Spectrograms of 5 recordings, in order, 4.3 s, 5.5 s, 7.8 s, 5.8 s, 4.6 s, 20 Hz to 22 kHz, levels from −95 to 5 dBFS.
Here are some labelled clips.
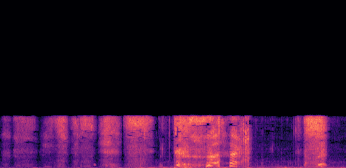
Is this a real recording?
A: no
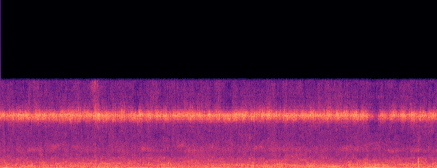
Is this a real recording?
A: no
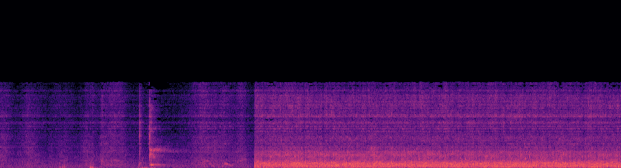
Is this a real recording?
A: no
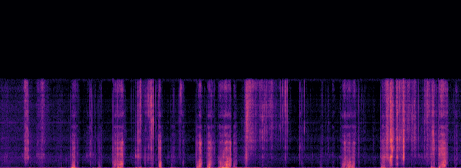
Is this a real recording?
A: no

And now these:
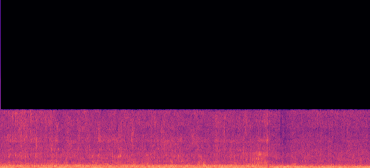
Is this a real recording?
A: no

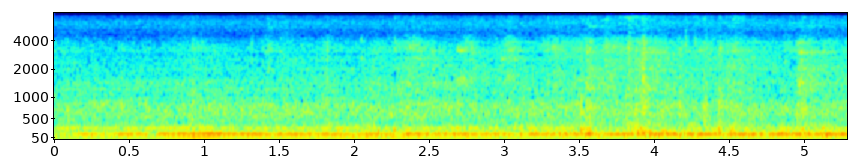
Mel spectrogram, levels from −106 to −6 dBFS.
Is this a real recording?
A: yes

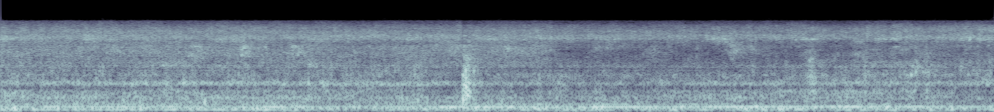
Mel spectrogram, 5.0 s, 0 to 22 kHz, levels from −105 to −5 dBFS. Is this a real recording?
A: no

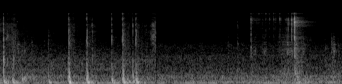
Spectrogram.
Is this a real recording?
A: yes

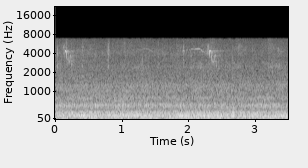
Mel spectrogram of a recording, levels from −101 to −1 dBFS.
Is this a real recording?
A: yes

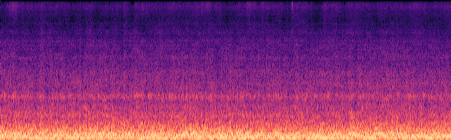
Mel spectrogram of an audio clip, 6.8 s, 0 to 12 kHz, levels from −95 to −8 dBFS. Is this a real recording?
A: no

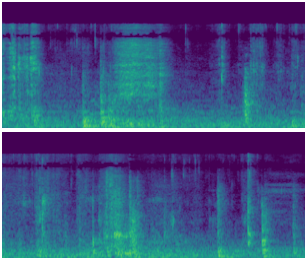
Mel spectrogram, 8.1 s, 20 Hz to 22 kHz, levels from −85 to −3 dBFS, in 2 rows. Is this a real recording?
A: yes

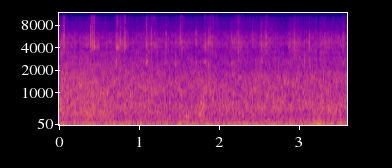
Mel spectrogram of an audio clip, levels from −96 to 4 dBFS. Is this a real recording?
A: no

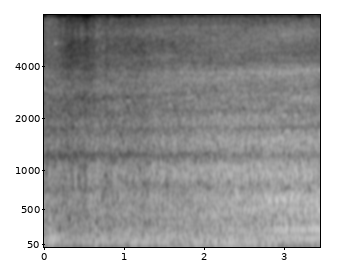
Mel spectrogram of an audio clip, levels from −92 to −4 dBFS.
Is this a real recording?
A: yes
